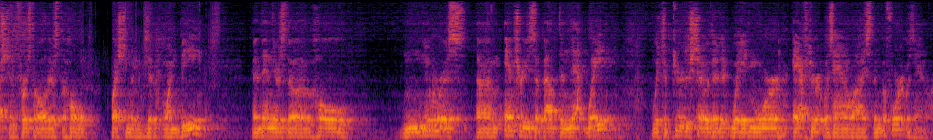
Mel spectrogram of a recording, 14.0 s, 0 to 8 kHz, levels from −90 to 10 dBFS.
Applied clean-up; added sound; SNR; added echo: neural separator model SepFormer DNS4.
